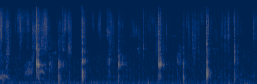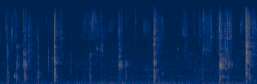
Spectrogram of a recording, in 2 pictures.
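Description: Pickleball paddles hitting a hard plastic ball in a fast rally, a run of sharp, hollow pocks about every half second with uneven loudness.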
